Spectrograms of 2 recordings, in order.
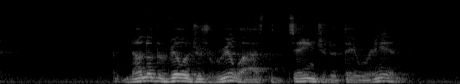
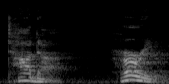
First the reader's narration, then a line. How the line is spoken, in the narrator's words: he said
